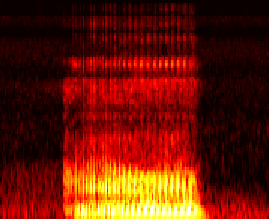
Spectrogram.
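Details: A pet dog snoring while sleeping comfortably indoors: one long, rough, buzzing snore of about a second, low and harmonic-rich, rising from and falling back into a quiet room.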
